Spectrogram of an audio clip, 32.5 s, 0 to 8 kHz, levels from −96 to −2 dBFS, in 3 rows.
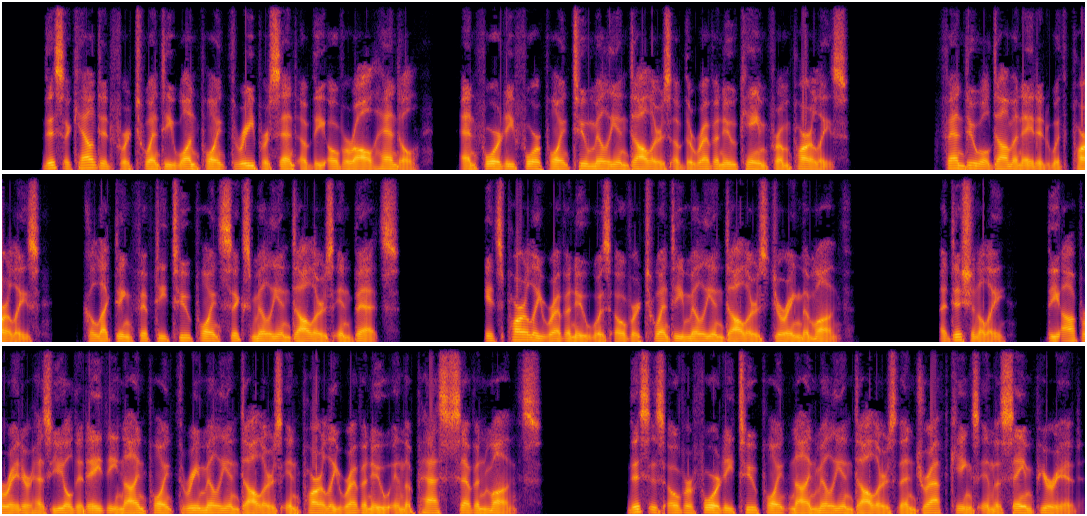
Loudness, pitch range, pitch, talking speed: -20 LUFS, 85-100 Hz, 95 Hz, 115 wpm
